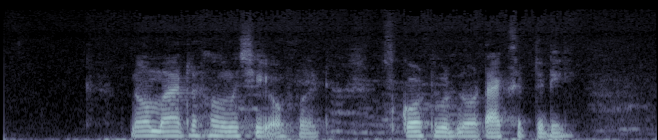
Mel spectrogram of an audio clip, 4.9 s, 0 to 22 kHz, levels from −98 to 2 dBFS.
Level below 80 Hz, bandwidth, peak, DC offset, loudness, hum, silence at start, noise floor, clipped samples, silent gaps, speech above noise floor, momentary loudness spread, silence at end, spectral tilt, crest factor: -54 dBFS; 15 kHz; -14 dBFS; under 0.1%; -31 LUFS; none; 0.8 s; -62 dBFS; under 0.1%; none; 32 dB; 18 LU; 0.15 s; -8.5 dB/octave; 18 dB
